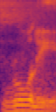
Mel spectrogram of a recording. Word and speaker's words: Raleigh: Because I know people say Raleigh. There's Raleigh in the United States. But then I was told that by one of his descendants, it really is pronounced Raleigh, not Raleigh.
